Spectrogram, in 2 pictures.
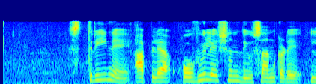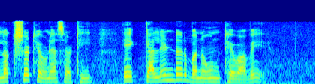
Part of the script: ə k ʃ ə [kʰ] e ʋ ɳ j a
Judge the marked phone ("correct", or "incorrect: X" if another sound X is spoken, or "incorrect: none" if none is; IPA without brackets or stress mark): incorrect: ʈʰ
